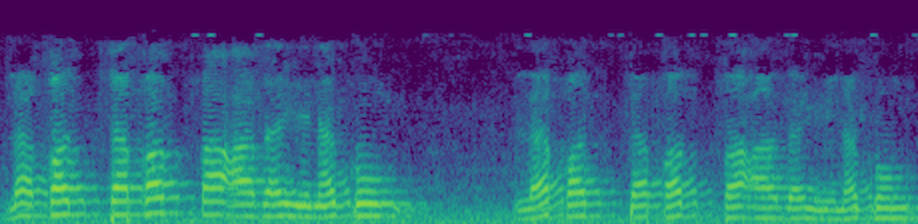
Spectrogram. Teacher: هنا تدغم الدال في التاء ولا نأتي بقلقلة الدال · Term: إدغام الدال في التاء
